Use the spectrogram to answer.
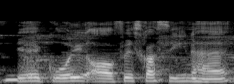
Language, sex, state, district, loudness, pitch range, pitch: Hindi, male, Uttar Pradesh, Etah, -18 LUFS, 140-160 Hz, 150 Hz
